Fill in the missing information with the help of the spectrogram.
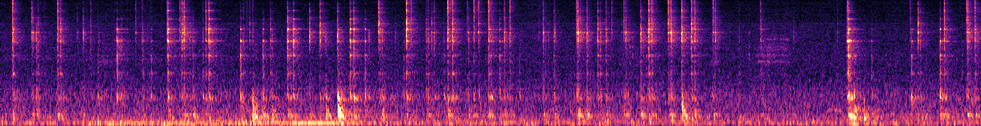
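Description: Long nails tap rapidly around the sides of a small glass jar filled with red candle wax resting on a table. The result is a quick, uneven stream of bright, dry clicks that stop almost instantly, with a faint low hum underneath.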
